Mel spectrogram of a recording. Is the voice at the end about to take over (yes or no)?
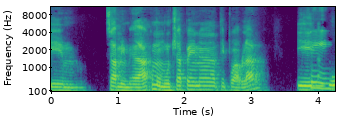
no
